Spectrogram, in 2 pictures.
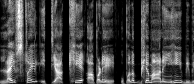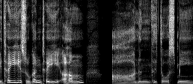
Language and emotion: Sanskrit, surprised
